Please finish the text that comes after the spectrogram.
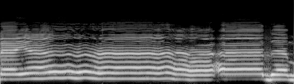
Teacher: تو اس کو 3 الف کی برابر، 1 سے 3 الف کی برابر کھینچ کر کے پڑھنا ہے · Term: چھوٹا مد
